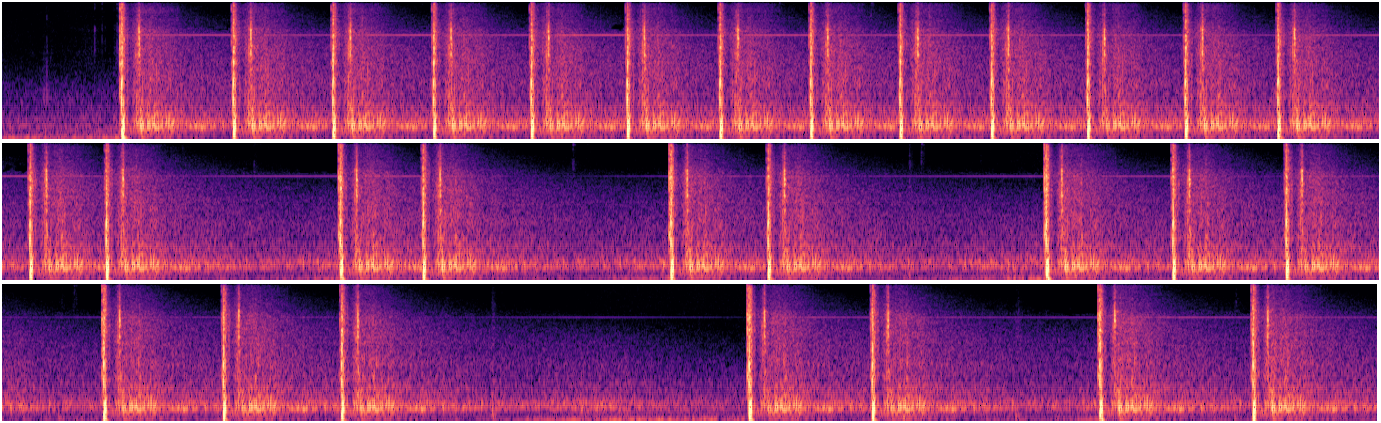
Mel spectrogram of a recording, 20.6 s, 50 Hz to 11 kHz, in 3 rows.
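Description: Brownells BRN-Proto AR-15 replica rifle firing Federal M193 5.56 mm ball in rapid semi-automatic fire. It opens with a fast string of about two to three shots a second, then fires in pairs and short groups with brief pauses.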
